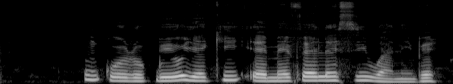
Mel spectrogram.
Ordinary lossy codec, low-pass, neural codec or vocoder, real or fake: none; 19.8 kHz; none; real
